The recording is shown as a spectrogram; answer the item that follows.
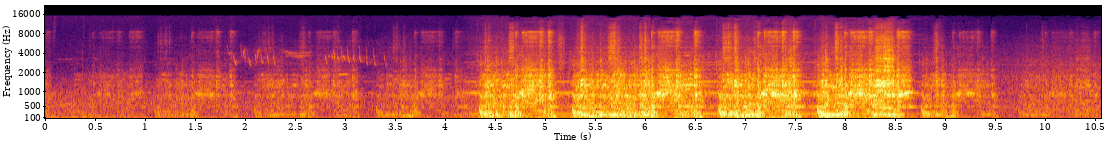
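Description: Soft music, then from about four seconds in a machine engraver running its cutter across a brass name plate, a loud mechanical sound in several stretches with short gaps, which stops a second or so before the end.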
